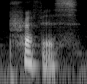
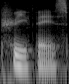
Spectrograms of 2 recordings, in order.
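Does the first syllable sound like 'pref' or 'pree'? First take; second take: pref; pree. First: The first syllable sounds like 'pref', with a short vowel. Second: The first syllable sounds like 'pree', with a long vowel. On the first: The speaker calls it right. "It's preface" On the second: The speaker calls it wrong. "not preface"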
